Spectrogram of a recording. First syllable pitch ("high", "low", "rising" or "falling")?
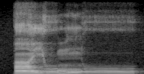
high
